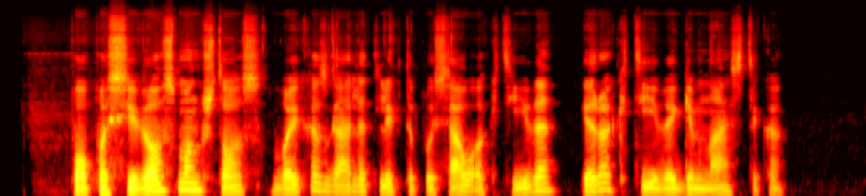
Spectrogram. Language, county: Lithuanian, Kaunas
